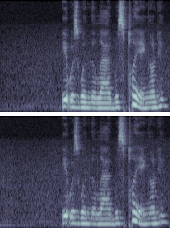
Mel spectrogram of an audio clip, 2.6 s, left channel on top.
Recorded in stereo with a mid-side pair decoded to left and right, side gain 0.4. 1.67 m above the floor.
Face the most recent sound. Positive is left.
turn(degrees=40)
